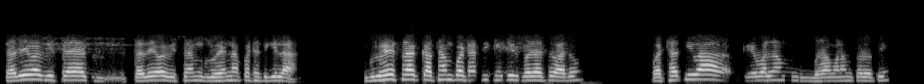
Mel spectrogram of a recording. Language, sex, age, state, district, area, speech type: Sanskrit, male, 18-30, Odisha, Bargarh, rural, conversation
